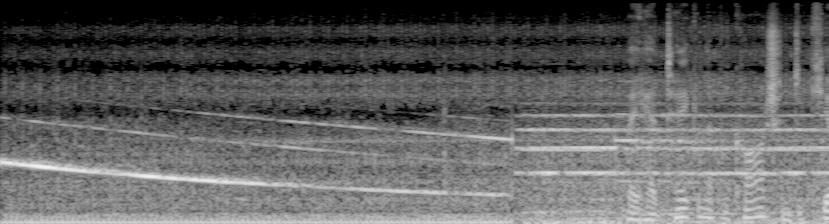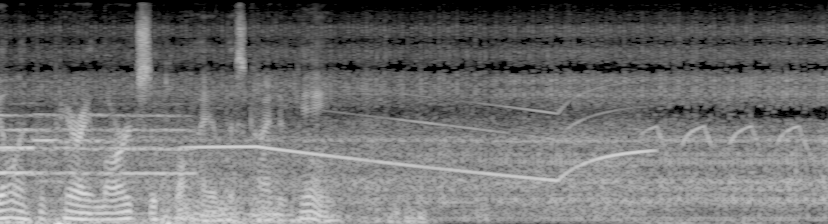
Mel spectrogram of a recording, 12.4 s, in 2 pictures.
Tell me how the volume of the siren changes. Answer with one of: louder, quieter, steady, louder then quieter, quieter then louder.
quieter.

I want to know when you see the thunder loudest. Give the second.
8 s.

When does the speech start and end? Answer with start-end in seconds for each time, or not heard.
4.5-8.8.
